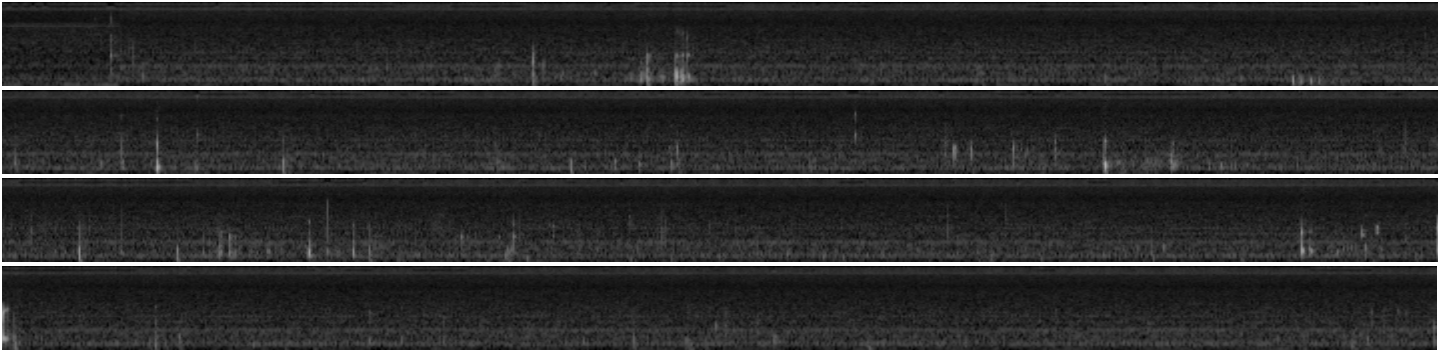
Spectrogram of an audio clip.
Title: Drinking milk and prune juice when having ibs (stomach growling, moaning)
